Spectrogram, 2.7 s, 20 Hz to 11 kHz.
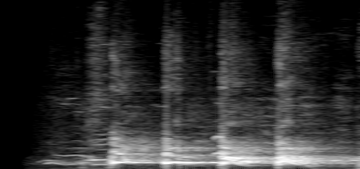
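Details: Akita Inu dog at its first training session, Čačak, Serbia, 2020: a soft whining onset, then four sharp, loud barks with ringing tonal tails, spaced roughly half a second apart.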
